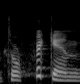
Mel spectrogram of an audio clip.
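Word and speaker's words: Torphichen: How do you say that one? The T one. Tofenshin. – Torfiken, there you go.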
